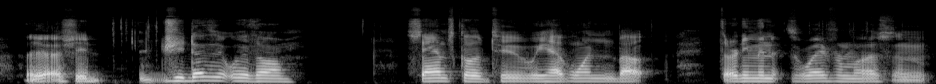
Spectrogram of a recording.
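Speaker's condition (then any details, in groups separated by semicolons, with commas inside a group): Spastic quadriplegic cerebral palsy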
